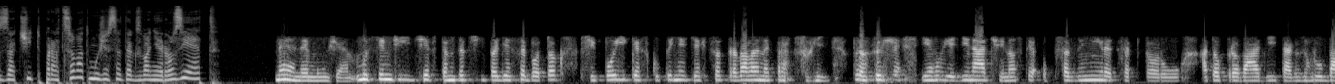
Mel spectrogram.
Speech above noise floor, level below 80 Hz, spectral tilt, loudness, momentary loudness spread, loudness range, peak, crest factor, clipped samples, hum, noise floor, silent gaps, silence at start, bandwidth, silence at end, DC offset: 42 dB; -46 dBFS; -5.5 dB/octave; -17 LUFS; 9 LU; 3 LU; 0 dBFS; 16 dB; under 0.1%; none; -58 dBFS; none; 0 s; 16 kHz; 0 s; under 0.1%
